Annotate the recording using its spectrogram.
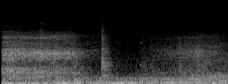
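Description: Hotel elevator car interior: a steady low rumble and hiss, with a single sharp click about a second in.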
